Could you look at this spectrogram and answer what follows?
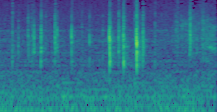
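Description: Soft, quiet keystrokes tapping irregularly on a small Razer gaming keyboard, with a few slightly sharper clicks in the middle.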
